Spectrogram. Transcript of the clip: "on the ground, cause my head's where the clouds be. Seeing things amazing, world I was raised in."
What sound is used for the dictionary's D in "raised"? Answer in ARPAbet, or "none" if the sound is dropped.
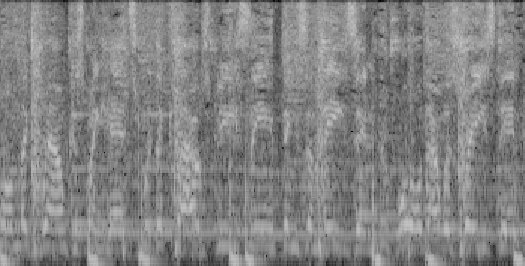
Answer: D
